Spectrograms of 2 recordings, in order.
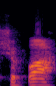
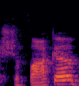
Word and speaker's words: sifaka: Was the lemur that was was the shafak that was Zaboomafoo. That's the species, a shafak lemur. SIFA. It's SIFAKA. It's like Shafaka, but it's actually pronounced Shafak.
